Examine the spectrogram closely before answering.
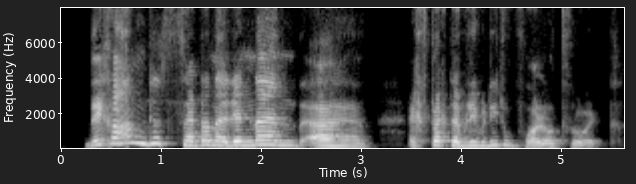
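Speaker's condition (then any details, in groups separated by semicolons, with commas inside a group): Cerebral palsy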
